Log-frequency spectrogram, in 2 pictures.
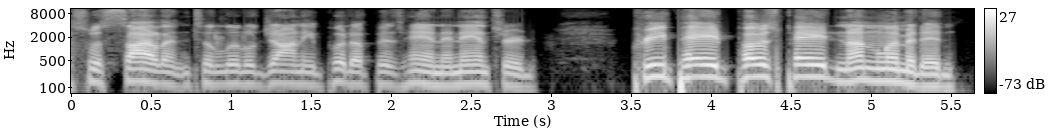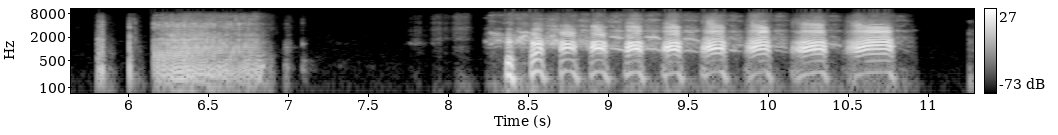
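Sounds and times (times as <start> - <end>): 
speech: 0.0 - 5.6, 8.4 - 10.9
mouth-made fart noise: 5.8 - 7.1
rhythmic pulsing laughs: 8.3 - 10.8.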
